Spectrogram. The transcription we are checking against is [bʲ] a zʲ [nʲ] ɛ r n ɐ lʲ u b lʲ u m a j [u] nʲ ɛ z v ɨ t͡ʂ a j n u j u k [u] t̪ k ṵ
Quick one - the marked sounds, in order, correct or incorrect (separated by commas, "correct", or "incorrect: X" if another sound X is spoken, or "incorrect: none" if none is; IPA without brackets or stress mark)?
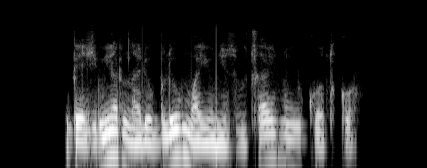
correct, incorrect: mʲ, correct, incorrect: ɔ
